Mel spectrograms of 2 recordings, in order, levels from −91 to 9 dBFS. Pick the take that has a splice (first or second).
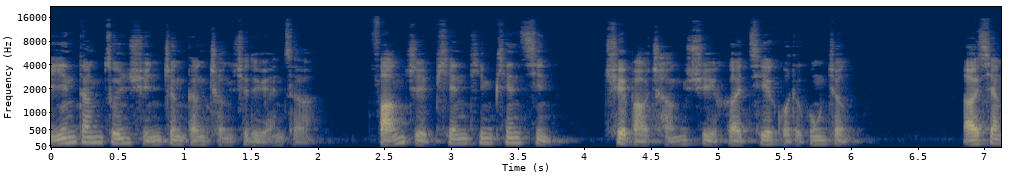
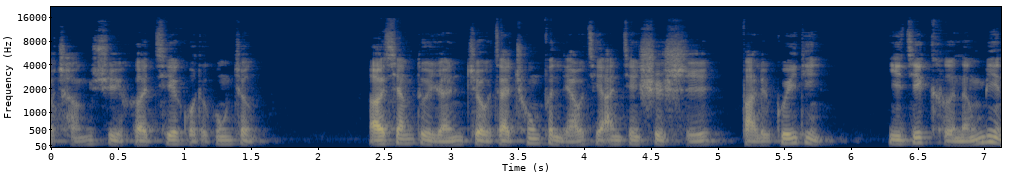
first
